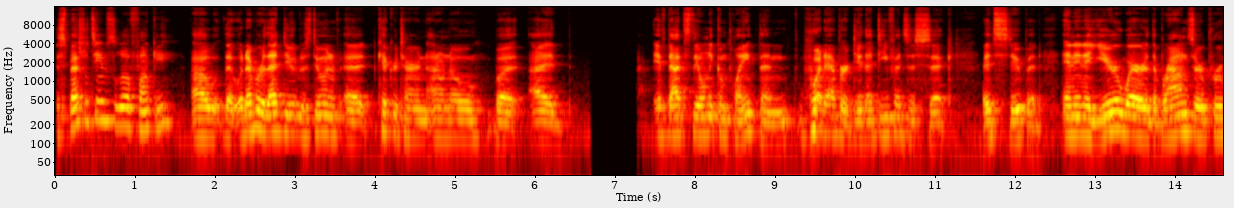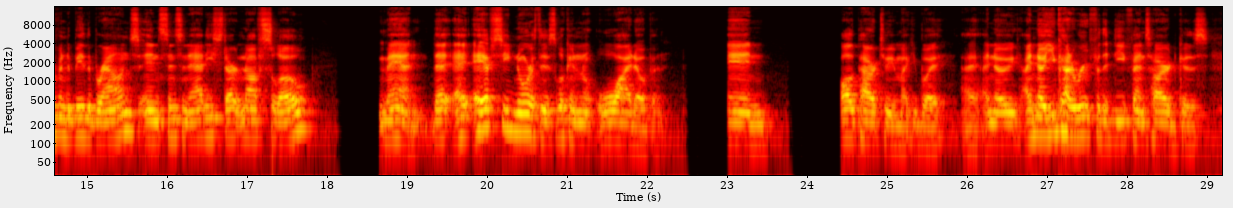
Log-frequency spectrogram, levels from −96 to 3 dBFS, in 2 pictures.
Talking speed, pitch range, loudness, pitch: 170 wpm, 115-145 Hz, -30 LUFS, 125 Hz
